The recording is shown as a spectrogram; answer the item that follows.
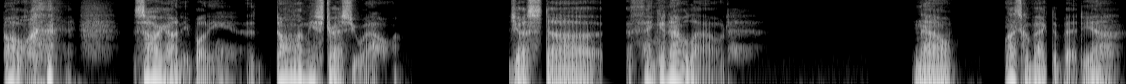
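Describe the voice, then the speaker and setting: A man playing a charming middle-aged mobster and remorseful expectant father in an intimate, soft-spoken, affectionate ASMR roleplay. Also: rumbling low, expressive, creaky, husky, no room sound, clean studio sound, heavily acted. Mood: soothing. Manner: soft, soothing, affectionate, unhurried.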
